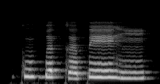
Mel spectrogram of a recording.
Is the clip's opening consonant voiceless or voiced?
voiceless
